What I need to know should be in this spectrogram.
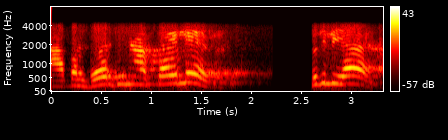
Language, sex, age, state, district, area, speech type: Maithili, female, 60+, Bihar, Supaul, rural, conversation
